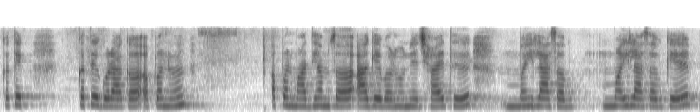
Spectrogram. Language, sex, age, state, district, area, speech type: Maithili, female, 18-30, Bihar, Madhubani, rural, spontaneous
